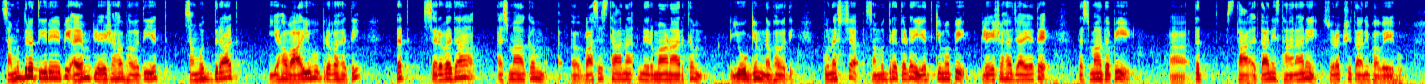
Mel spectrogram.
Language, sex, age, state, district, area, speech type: Sanskrit, male, 18-30, Kerala, Kannur, rural, spontaneous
